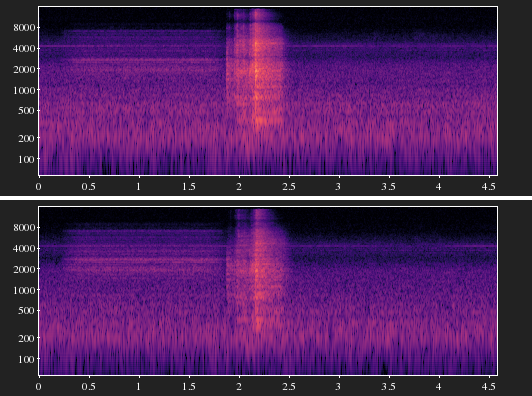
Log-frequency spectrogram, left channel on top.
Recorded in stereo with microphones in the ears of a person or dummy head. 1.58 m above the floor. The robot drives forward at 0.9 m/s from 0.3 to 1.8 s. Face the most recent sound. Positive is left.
turn(degrees=40)  # may be behind; listen again after turning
